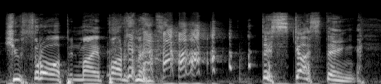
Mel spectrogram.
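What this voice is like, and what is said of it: Put-on Eastern European or German accent. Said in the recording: “You're telling me you don't have a Serbian accent. ... You don't have one. You have a German accent”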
